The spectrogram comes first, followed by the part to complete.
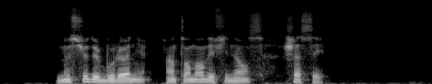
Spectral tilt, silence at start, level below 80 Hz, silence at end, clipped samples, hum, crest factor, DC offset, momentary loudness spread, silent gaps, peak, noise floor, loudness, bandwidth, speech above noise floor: -7 dB/octave; 0.55 s; -50 dBFS; 1.1 s; under 0.1%; none; 18 dB; under 0.1%; 11 LU; none; -6 dBFS; -61 dBFS; -22 LUFS; 13.5 kHz; 39 dB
